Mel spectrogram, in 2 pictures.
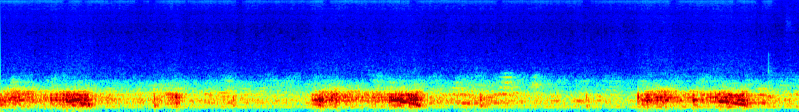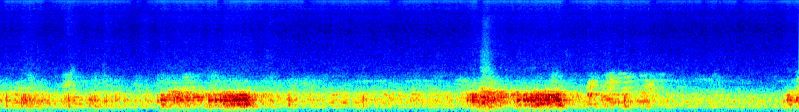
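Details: Wheezing over the chest of a real mechanically ventilated patient.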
